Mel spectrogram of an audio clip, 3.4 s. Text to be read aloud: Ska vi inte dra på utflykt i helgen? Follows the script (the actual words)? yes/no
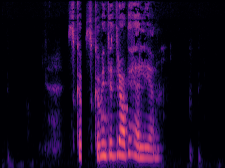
no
